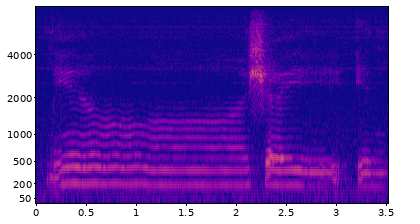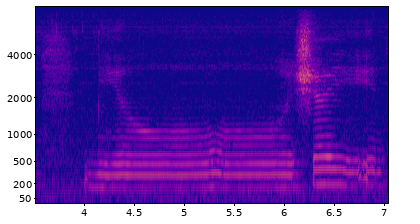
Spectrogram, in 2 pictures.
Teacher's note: Contoh, min syai'in, min syai'in. Jadi di saat pelafalannya itu ada dengung yang samar-samar. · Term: ikhfa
